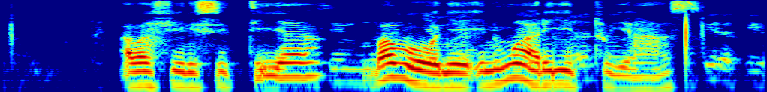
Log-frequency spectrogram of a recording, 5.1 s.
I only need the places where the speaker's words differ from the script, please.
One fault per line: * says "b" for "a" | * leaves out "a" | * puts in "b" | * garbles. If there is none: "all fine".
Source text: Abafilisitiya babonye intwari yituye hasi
all fine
